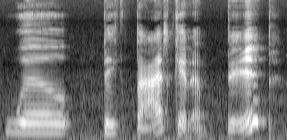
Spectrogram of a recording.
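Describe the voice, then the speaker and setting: A woman's voice: on the high side, animated, slow, slight background noise. A woman voicing a cheerful, eager little monster child in a storybook reading. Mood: excited. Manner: childlike, eager, speaks of self in third person.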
